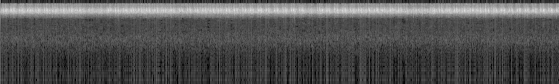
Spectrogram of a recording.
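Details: Cricket stridulation forms a constant, piercing high trill, finely pulsed and barely varying in level across the whole stretch, with a faint low hiss.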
